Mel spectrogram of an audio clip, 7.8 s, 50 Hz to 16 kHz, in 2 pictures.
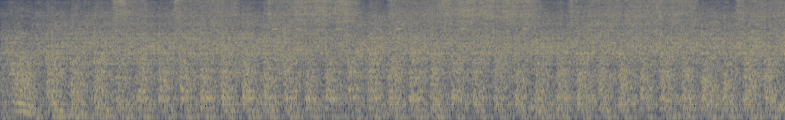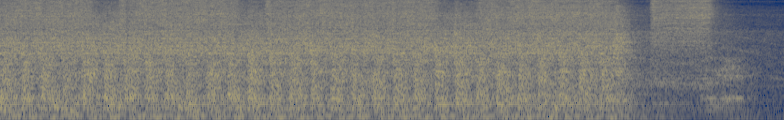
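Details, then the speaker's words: BMW E30 barn find that sat 10 years, engine with intake removed, brake clean sprayed in with no fuel pump hooked up: even starter churn about three beats a second under heavy hiss, cranking but never firing. "Nothing. Over the next couple days, we kept troubleshooting the motor, but it still wouldn't start."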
